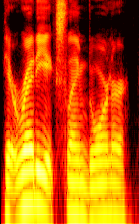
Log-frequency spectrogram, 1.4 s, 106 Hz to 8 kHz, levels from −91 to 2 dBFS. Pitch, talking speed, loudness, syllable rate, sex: 120 Hz, 170 wpm, -16 LUFS, 6.2 syllables/s, male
